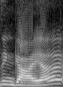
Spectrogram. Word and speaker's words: Zynga: How is it pronounced? I think it's Zynga.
